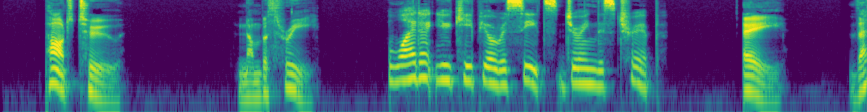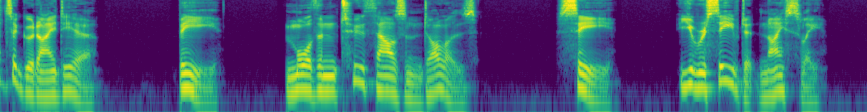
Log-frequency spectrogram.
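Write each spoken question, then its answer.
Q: Why don't you keep your receipts during this trip?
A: A: That's a good idea.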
